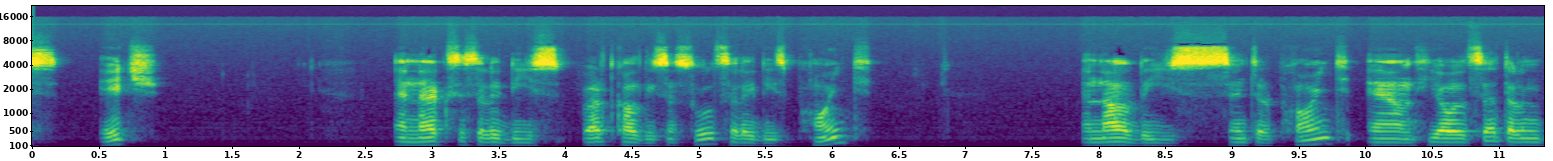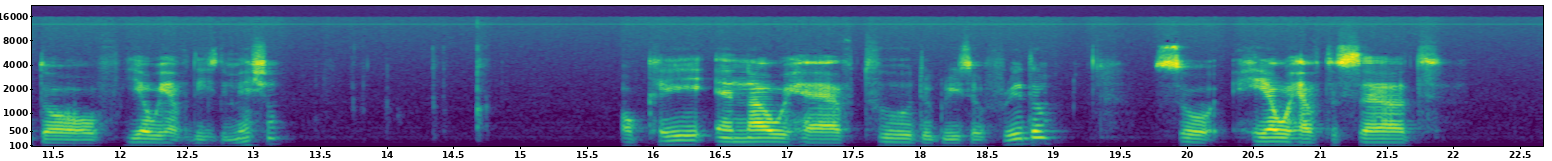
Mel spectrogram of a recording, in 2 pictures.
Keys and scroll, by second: 10.2 alt+Tab, 13.8-14.4 typing, 14.8 Return.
